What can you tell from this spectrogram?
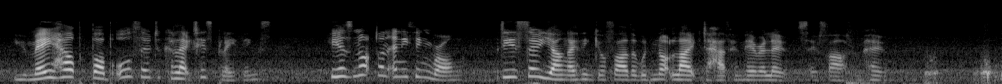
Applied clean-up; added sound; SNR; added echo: none; Mechanisms; 16 dB; none.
